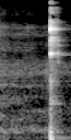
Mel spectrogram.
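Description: A screwdriver taps the glass face of a small five-inch CRT screen, giving two bright, glassy clinks with a very short ring, the second cut off at the end. The tube is intact and shows no damage from the taps.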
